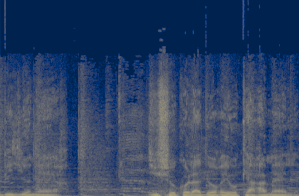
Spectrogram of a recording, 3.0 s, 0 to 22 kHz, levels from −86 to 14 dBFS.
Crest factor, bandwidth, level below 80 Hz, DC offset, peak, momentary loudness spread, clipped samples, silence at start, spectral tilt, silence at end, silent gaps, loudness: 18 dB; 19.5 kHz; -40 dBFS; under 0.1%; -6 dBFS; 15 LU; under 0.1%; 0 s; -4 dB/octave; 0 s; none; -23 LUFS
